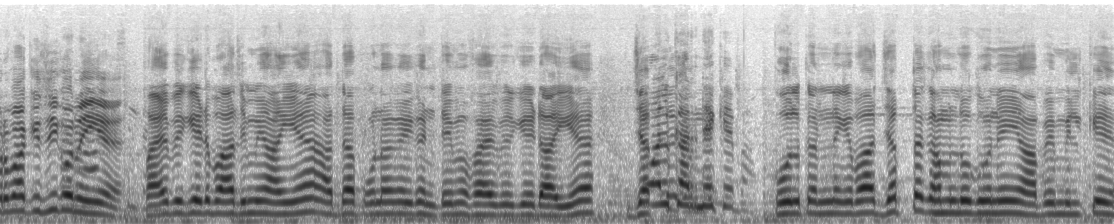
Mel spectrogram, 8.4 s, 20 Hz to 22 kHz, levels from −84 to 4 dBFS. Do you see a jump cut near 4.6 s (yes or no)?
no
